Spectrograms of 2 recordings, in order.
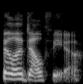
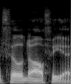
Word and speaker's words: Philadelphia: do you say it Philadelphia can't even hear no I don't even know I'm saying Philadelphia you make it an O instead of an e okay Philadelphia yeah yeah for sure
